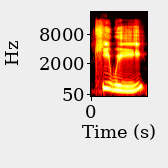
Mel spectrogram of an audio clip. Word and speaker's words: KWE: through my website and even though it's pronounced kiwi publishing it's kwe uh so the website is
